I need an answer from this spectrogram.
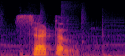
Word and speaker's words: subtle: Subtle. Subtle. B is silent here.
